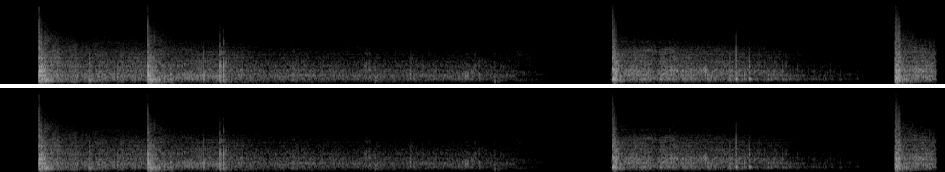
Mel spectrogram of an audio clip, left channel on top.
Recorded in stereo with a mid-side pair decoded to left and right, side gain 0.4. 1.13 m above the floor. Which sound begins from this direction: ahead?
A gunshot, at 0.4 s.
